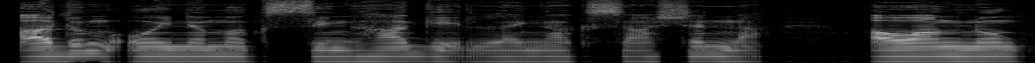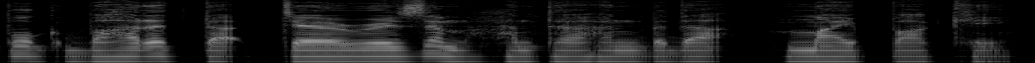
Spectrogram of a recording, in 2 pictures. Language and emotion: Manipuri, neutral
